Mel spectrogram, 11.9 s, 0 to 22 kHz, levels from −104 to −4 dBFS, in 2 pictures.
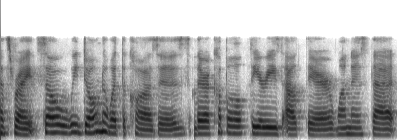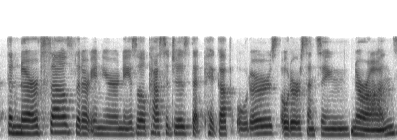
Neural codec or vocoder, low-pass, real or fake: none; 7.2 kHz; real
